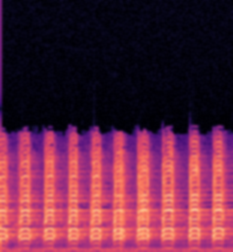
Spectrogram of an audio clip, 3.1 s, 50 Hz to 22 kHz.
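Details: Eagle pair at a nest camera at Sydney Olympic Park, Australia, on 3 August 2014, squawking before changing over at the nest: loud, harsh, honking calls repeated steadily about three times a second, each a short nasal burst.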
